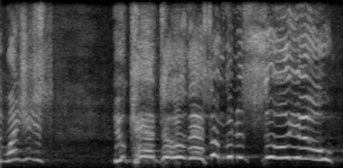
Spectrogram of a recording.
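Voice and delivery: put-on high, loud whiny teen protest; mock outraged teen. Pastor imitating a teen told to sit without a phone, high whiny outrage. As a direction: play a teenager threatening to sue. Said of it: "They would think".

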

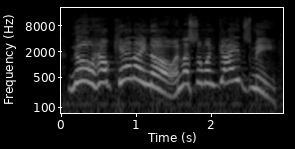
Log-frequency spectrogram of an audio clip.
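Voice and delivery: high, loud, pleading answer; the Ethiopian pleading with Philip for a guide, loud; earnest plea. Acted. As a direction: beg to be guided.

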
